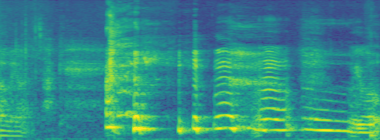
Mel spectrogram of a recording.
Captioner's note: laughs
